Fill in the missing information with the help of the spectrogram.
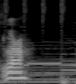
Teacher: the r sounds in Japanese don't really have a hot R sound so it's more like it's closer to an L so it's ra like R but but not like super hot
